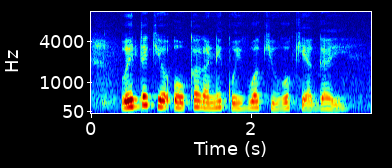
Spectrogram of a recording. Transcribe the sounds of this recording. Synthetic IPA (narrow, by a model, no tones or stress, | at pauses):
weːtɛkjɔʔokaɣanekoiɣwakʰiuɣɔkeaɡai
